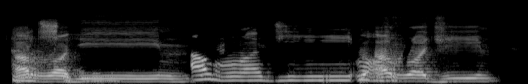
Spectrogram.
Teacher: Jim kan jangan bagi ada angin.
